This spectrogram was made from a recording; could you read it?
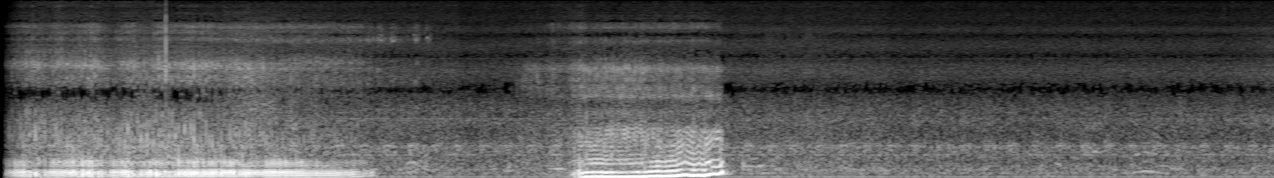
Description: My dog Frankie snoring really has to be seen / heard to be believed!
